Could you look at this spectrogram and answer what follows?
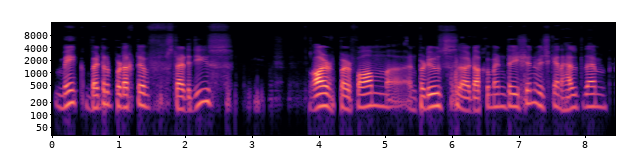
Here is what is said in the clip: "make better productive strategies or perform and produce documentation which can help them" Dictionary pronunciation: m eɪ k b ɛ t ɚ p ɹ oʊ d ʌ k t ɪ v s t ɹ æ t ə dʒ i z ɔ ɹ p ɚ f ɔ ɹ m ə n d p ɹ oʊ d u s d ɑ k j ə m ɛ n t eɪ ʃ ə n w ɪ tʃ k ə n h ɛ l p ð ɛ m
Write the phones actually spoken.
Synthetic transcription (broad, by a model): m eɪ k b ɛ t ɚ p ɹ oʊ d ʌ k t ɪ v s t ɹ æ t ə dʒ i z ɔ ɹ p ɚ f ɔ ɹ m ə n d p ɹ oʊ d u s d ɑ k j ə m ɛ n t eɪ ʃ ə n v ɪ tʃ k ə n h ɛ l p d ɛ m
